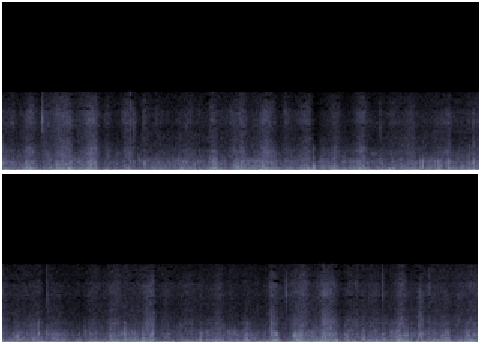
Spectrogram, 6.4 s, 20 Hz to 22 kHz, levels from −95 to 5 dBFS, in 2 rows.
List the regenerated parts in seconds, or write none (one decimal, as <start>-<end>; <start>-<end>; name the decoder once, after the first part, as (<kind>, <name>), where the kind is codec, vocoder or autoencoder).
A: 0.0-0.8 (autoencoder, DAC-VAE); 1.6-6.4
